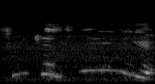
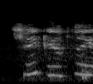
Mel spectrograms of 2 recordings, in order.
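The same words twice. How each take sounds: First: High, slow and soft, about to cry; choked up. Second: High, thrilled exclamation; jumping-for-joy cry, pitched up; excited. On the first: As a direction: squeeze it out through tears, slowly. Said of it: "Let me say this without crying again". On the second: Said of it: "I was jumping up and down like". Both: Retold or imitated.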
